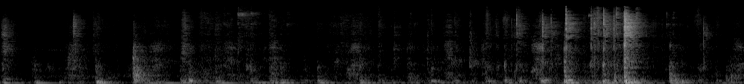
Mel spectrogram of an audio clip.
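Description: A dog's paws patter softly on a foam mat.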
